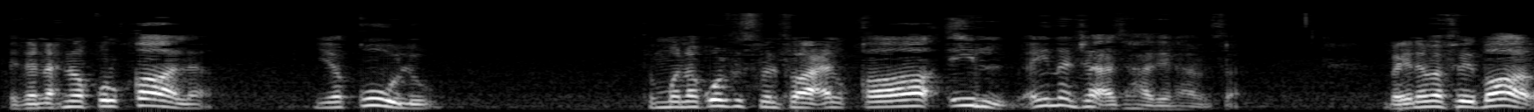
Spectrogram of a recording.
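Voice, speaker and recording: A man, a sheikh, teaching a class on Arabic grammar, reciting verse slowly and checking whether students follow. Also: on the high side. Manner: asks students rhetorical checks like "clear?". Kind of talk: classroom lesson explaining verse.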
